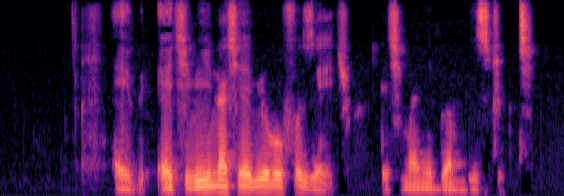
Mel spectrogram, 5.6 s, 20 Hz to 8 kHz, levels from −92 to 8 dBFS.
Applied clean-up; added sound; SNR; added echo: none; none; none; none.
